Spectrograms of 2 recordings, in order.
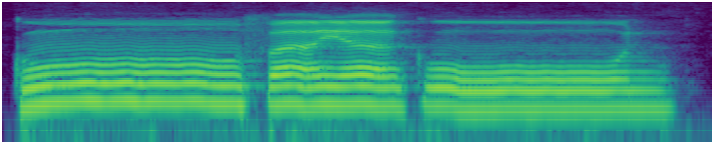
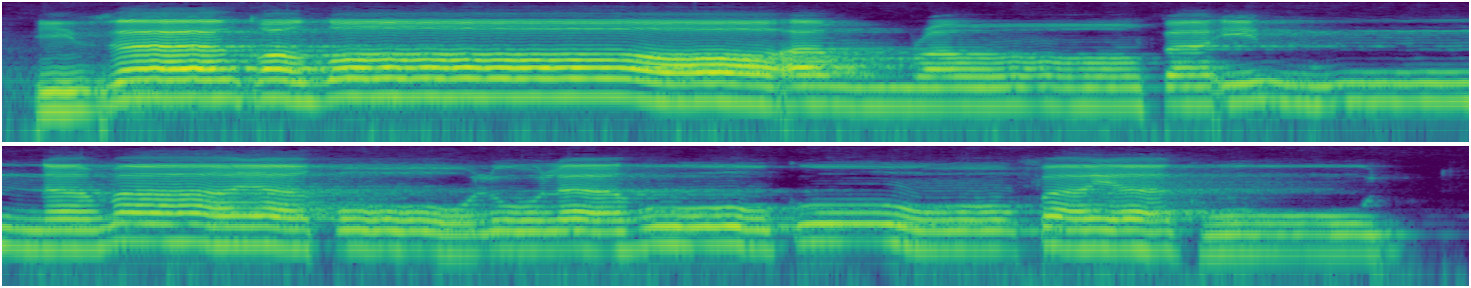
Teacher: Ikhfa di sini asalnya ron, tetapi bila datang fa disembunyikan. Ikhfa maksudnya disembunyikan bunyi tanwinnya atau bunyi nunnya itu di belakang fa dengan kadar 2 harakat.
